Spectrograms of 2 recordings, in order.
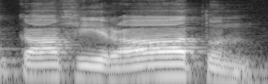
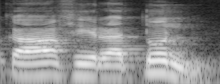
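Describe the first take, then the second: First: کافراتن with "raa" drawn out before "tun"; slow, loud "kaafiraaatun" for کافراتن; long plural ending. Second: کافرتن as "kaafiratun", short "ra"; firm "tun" straight after a short a in کافرتن; teacher's کافرتن, syllables clearly parted; singular word form. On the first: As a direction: stretch the aa hard in کافراتن. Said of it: "آتن". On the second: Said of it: "ایک کافر عورت کیا ہوگی؟". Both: Shown as a demonstration.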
